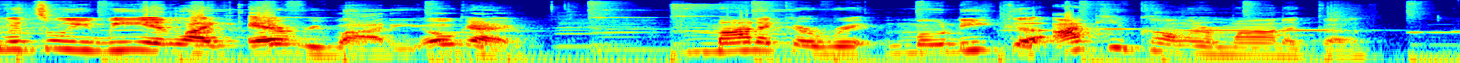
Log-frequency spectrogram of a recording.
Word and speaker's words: Monika: Okay, let me pronounce it right. Okay, Monika, that I was practically dragged here by Sayori.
